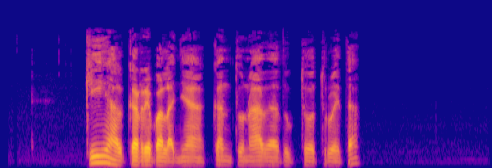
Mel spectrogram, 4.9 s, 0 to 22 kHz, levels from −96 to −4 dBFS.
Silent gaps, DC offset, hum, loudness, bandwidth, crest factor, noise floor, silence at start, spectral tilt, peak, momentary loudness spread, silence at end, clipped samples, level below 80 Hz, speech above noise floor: none; under 0.1%; none; -25 LUFS; 11 kHz; 24 dB; -82 dBFS; 0.85 s; -5 dB/octave; -4 dBFS; 13 LU; 1.35 s; under 0.1%; -62 dBFS; 57 dB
